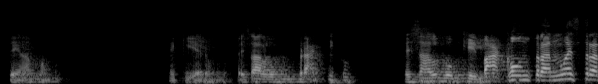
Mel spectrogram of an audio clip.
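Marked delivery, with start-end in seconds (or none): 0.1-2.1 quiet echo. Retold or imitated. Preacher repeats the empty love words, low and soft. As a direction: lower and much softer, almost to oneself. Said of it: "estoy gritando con mis acciones".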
